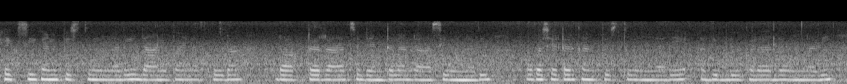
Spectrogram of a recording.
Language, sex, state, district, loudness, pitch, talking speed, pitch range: Telugu, female, Telangana, Mahabubabad, -14 LUFS, 220 Hz, 150 wpm, 215-225 Hz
